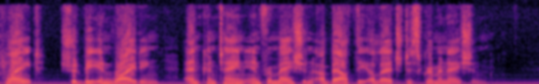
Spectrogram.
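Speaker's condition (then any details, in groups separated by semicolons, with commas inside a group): No condition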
